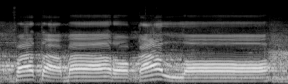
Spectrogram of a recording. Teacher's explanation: Nah, banyak panjang karena di sana ada fathah yang berdiri. Terus lafadz Allahnya di sana harus dibaca tafhim atau harus dibaca tebal.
